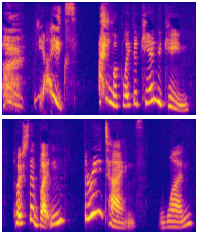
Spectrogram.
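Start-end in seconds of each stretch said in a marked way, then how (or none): 0.0-3.8 high startled yikes; hammed-up fright at being striped; shocked yikes. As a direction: squeal it in mock alarm.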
